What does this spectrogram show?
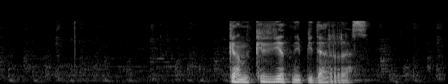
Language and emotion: Russian, angry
